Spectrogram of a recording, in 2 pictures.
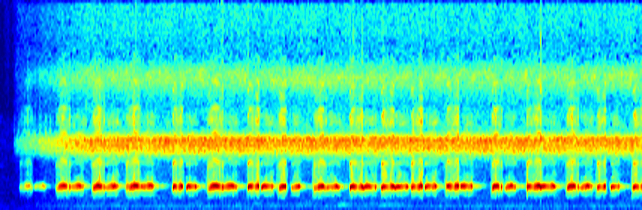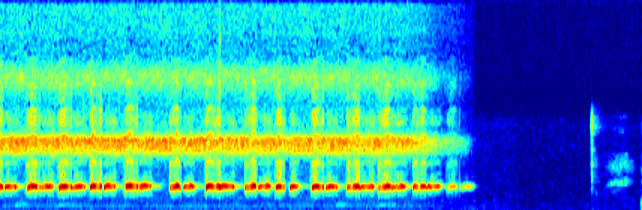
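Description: A northern mole cricket sings a steady run of low, throaty chirps, about three every second.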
